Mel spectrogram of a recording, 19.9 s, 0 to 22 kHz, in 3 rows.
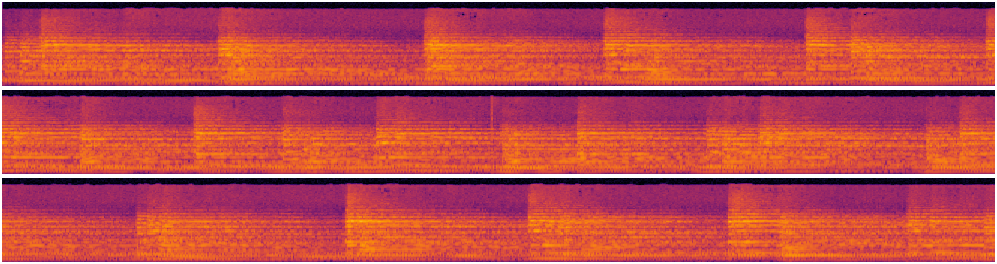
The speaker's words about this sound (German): Es ist 12 Uhr. Sie hören die Glocken der Pfarrkirche zu den Heiligen Stephanus und Anna in Karres in Tirol.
